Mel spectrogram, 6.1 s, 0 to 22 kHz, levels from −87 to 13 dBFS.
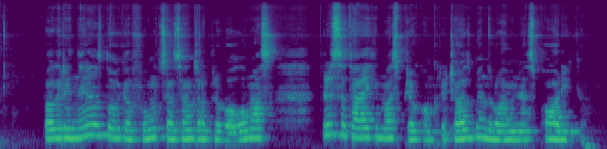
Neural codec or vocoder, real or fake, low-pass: none; real; 19.8 kHz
